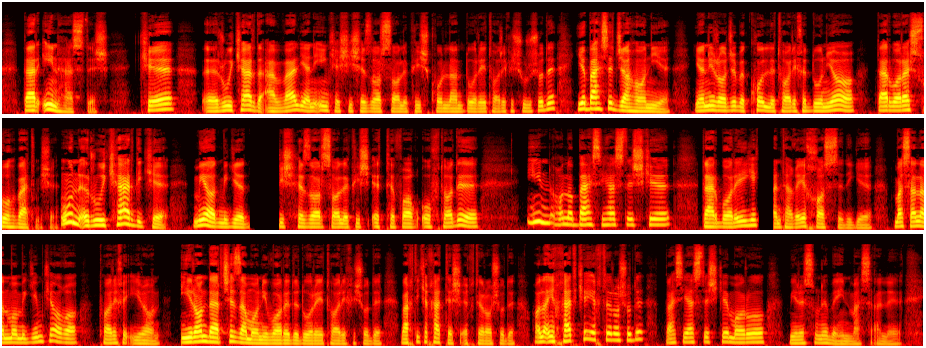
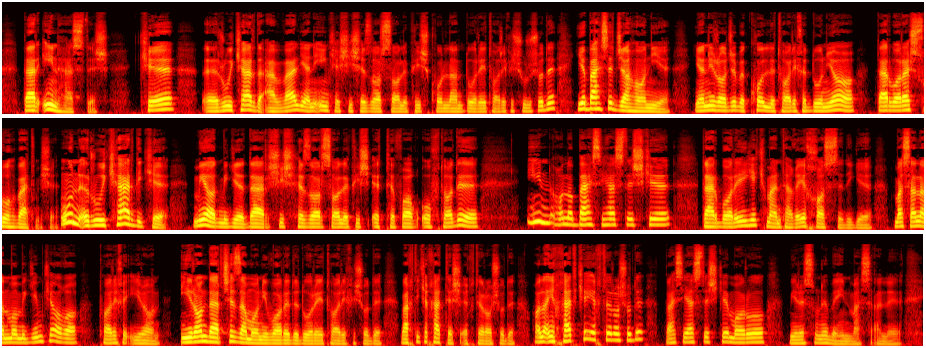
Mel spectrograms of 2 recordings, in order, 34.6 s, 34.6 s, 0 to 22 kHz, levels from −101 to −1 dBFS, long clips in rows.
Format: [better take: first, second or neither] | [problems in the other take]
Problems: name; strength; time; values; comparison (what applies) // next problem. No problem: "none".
second | audio cutting out; at 15 s and at 21 s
